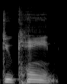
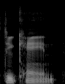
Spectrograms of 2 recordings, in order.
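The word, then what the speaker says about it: Duquesne: to say this today you say it Duane oh that due I think so I I almost heard that's how they were saying it I could still be wrong but it it phonetically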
